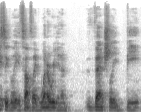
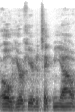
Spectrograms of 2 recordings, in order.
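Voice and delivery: acted-out, scared, terrified begging tone; 3 semitones higher, 3 dB louder than usual. Retelling a comic scene where Sugar Man pleads with Bishop: imitating Sugar Man pleading. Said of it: "he's pleading to Bishop".

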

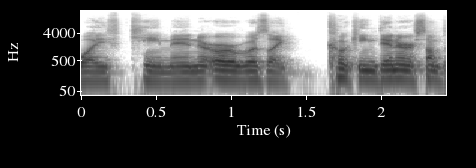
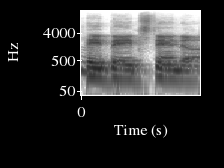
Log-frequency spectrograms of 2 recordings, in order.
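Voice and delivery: ordinary delivery

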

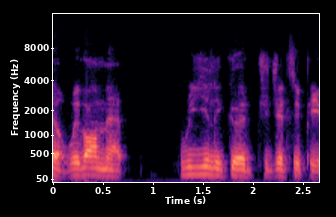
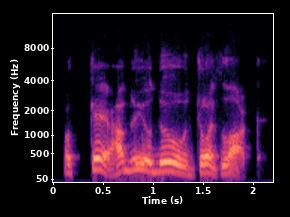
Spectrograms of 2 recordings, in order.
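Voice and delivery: put-on Russian accent, raised voice; 7 semitones higher, 5 dB louder than usual. Quoting a man he had on his podcast, in a Russian accent. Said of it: "I'm going to stop with the Russian accent now".

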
